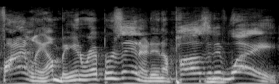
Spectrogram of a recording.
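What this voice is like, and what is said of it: Put-on mocking accent. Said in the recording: “I'm sorry to use that accent ... that's how I imagine they talk”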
